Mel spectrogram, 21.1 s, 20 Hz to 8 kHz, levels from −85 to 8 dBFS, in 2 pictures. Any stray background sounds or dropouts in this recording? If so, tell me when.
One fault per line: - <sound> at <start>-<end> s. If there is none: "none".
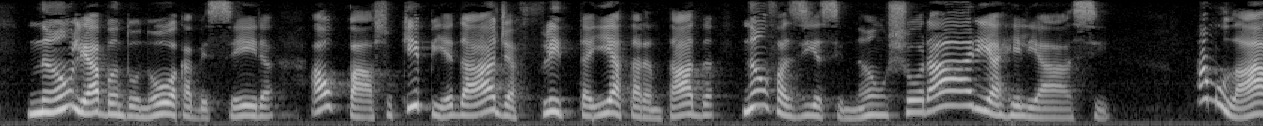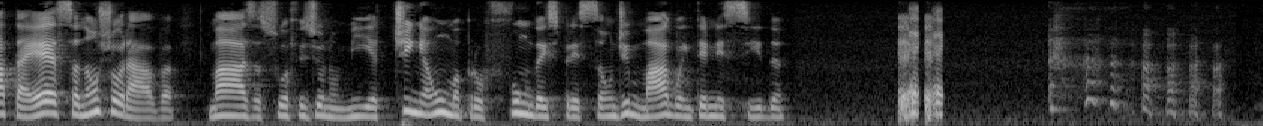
- laugh at 18.0-18.4 s
- laugh at 19.3-20.8 s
